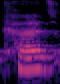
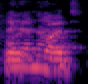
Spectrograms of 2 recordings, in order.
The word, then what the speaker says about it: Quds: Pronounced closer to cuds or cuds, like the start of could.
